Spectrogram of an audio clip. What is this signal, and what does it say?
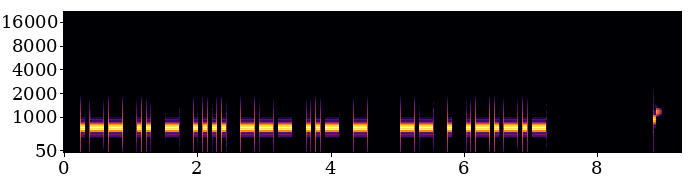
Morse code, heard as a keyed tone, about 17 wpm, 700 Hz. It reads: WITHOUT ME.
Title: Sentences from Top 1200 Words 17wpm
